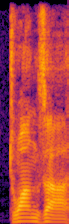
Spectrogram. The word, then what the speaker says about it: Zhuangzi: So I looked it up. Dwangza seems to be how it is pronounced.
